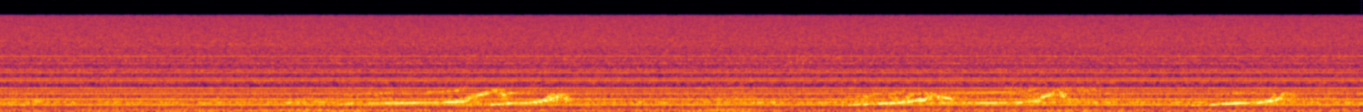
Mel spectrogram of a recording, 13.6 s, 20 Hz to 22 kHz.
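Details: Wild hyenas heard calling around 02:35 at a waterhole in Djuma Game Reserve, Sabi Sand, South Africa: a series of softer, rising whoops, each sliding upward, repeated every few seconds beneath a constant humming background.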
